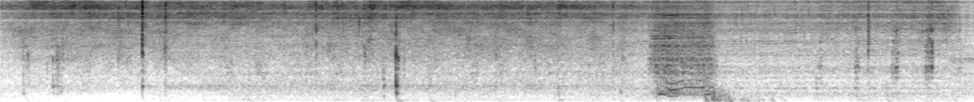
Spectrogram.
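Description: Food sizzling in a pan inside a truck cab during winter camping, a steady close hiss throughout with a louder burst of spitting and sizzle midway before settling back to a quieter crackle.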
